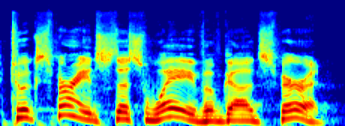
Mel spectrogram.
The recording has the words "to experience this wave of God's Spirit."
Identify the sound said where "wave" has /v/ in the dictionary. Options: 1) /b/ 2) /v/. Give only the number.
2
